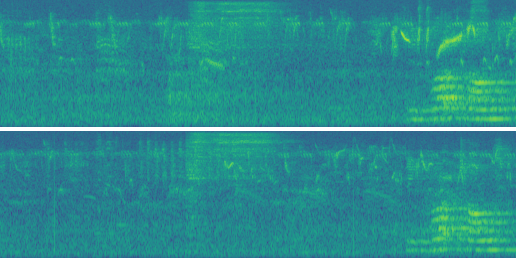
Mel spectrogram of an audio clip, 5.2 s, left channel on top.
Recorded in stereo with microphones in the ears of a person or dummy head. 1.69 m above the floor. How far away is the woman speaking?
About 4 m.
